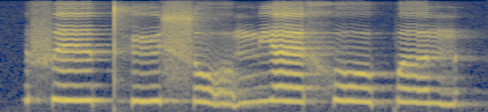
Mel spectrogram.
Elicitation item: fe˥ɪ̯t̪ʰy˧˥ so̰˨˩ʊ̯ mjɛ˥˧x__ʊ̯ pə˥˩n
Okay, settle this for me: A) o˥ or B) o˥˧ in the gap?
B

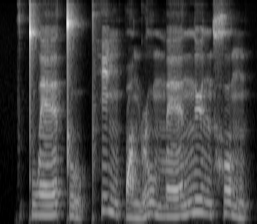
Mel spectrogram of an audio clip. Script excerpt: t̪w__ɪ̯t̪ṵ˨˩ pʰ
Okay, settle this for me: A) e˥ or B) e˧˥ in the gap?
B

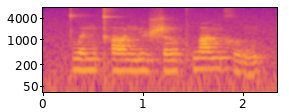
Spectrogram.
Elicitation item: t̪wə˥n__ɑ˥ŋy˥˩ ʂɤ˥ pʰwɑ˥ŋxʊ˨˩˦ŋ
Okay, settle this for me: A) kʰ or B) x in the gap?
A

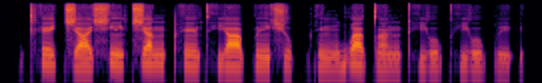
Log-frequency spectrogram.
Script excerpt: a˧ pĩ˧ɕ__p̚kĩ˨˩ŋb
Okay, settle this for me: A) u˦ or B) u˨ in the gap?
B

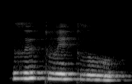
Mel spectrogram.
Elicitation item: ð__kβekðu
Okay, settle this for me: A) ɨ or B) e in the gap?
A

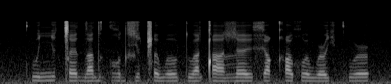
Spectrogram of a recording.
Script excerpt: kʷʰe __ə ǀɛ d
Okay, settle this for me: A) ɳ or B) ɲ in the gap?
B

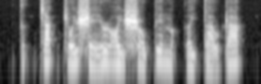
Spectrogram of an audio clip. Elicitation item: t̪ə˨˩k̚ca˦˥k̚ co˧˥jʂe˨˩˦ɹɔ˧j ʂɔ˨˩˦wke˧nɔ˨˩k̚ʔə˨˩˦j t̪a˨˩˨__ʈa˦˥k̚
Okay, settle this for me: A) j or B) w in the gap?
B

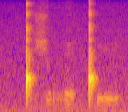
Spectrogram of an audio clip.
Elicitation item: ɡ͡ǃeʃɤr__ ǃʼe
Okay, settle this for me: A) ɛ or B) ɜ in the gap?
A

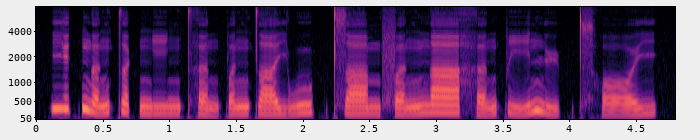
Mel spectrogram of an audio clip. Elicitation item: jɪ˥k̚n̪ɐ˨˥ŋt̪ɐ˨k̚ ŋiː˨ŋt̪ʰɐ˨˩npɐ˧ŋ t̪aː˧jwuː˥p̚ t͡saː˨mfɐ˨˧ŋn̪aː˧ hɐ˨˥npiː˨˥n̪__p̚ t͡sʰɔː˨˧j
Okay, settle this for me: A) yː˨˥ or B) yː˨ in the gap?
B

